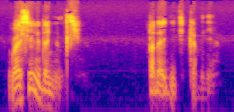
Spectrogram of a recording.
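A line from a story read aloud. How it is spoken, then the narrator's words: Quiet. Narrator (Russian): сказал я негромко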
